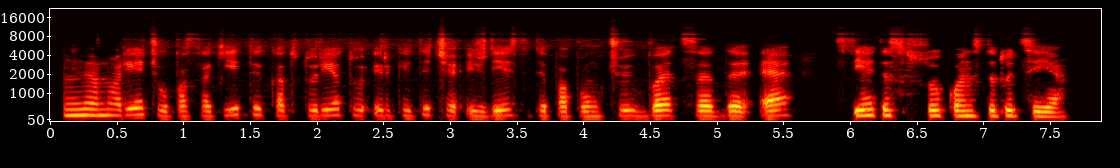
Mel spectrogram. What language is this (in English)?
Lithuanian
